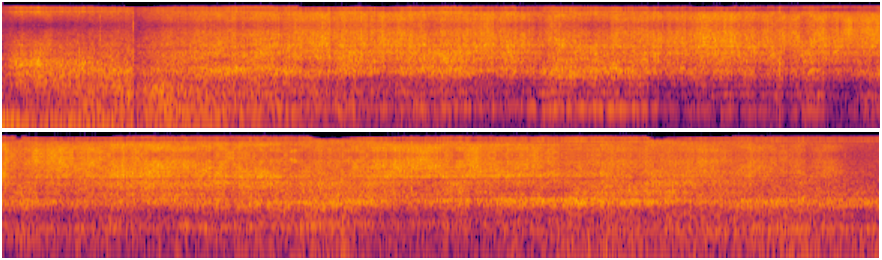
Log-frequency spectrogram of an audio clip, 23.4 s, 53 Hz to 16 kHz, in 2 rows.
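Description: Aircraft engines and propellers running steadily and loudly. In the first few seconds it is the Aviatika ultralight biplane's piston engine as it taxis. The low engine note then fades into a steady rushing, whining engine noise while an L-410 twin turboprop rolls along the runway.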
